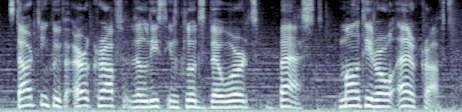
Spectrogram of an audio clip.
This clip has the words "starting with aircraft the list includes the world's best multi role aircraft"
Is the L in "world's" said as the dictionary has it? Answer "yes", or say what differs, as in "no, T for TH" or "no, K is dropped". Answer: no, L is dropped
